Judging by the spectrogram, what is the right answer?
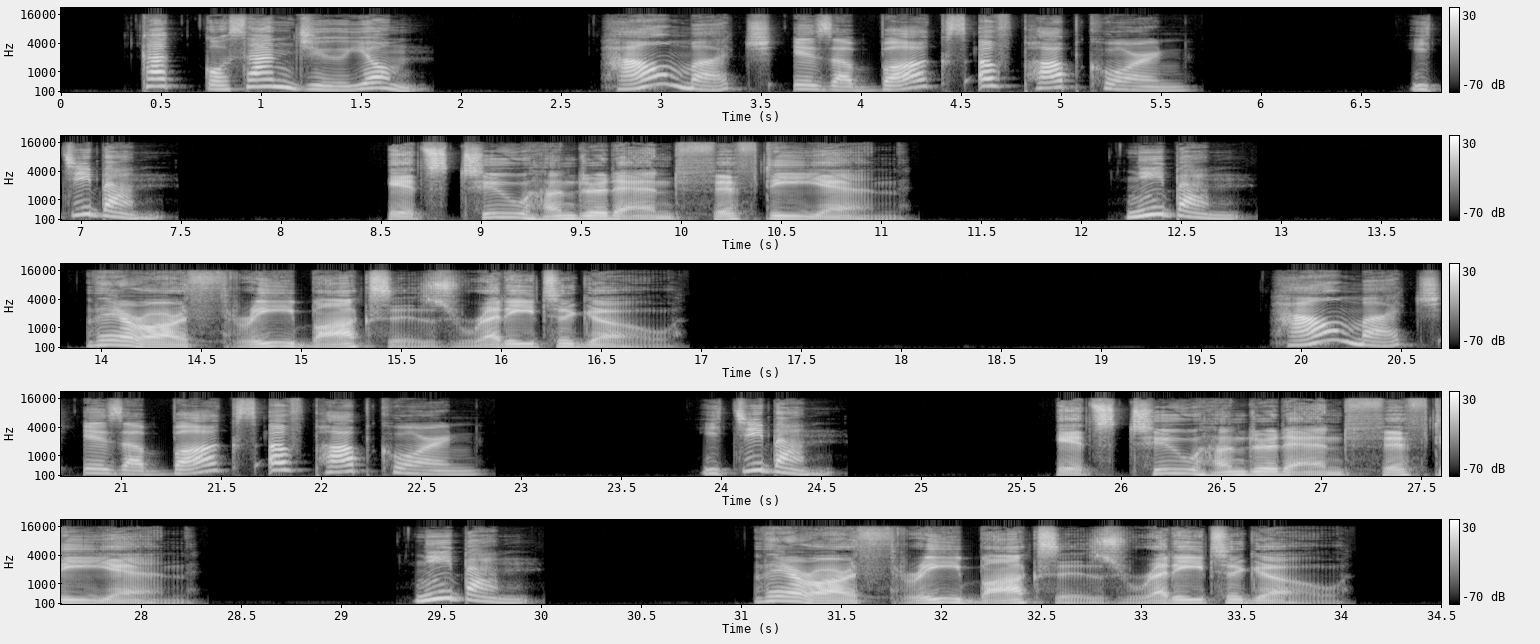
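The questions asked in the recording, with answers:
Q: How much is a box of popcorn?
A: 1: It's 250 yen.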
